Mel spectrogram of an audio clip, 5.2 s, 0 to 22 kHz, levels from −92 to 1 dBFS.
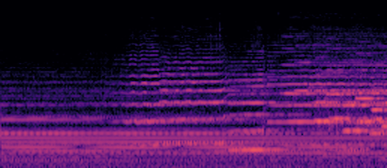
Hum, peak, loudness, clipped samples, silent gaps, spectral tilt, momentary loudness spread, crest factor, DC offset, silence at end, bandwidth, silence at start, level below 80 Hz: none; -22 dBFS; -38 LUFS; under 0.1%; none; -2.5 dB/octave; 13 LU; 16 dB; under 0.1%; 0 s; 16 kHz; 0 s; -66 dBFS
